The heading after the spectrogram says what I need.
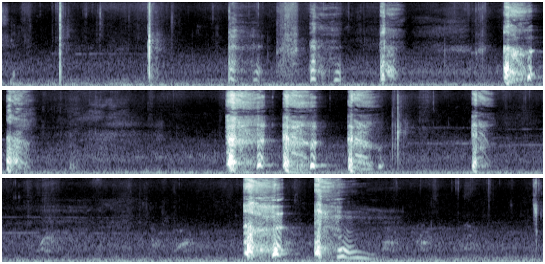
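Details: A girl outdoors in freezing morning cold without a jacket, reportedly sick, has repeated coughing bursts, about a dozen coughs in short clusters with quiet gaps; coughing fit she says made her pass out.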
